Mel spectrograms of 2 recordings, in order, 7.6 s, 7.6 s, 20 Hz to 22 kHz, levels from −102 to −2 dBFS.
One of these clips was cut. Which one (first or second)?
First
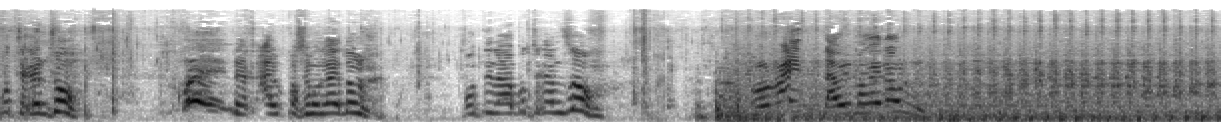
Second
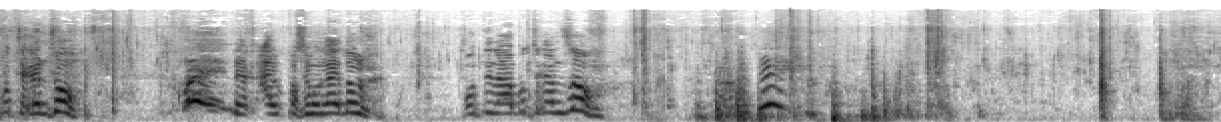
first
